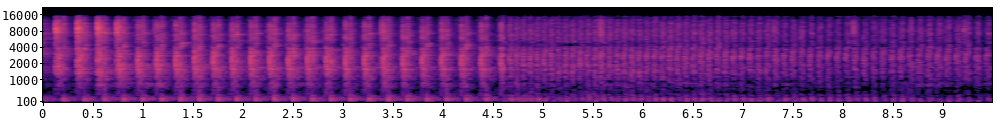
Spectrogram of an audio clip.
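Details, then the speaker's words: Small air engine run on water-tank pressure (about 0.4 bar): sharp, regular clatter of a few clicks a second, caused by huge crankshaft play letting the piston shift when unsupported by the cylinder; later fixed with a small shim. "J'ai alors réalisé que ce bruit de cliquetis que vous entendez était en fait dû à un énorme jeu dans le vilebrequin, ce qui, je pense, décale le piston lorsqu'il n'est pas soutenu par le cylindre."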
